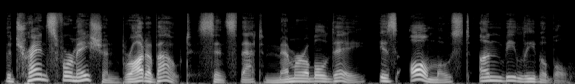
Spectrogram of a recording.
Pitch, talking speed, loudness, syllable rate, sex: 135 Hz, 115 wpm, -20 LUFS, 4.5 syllables/s, male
